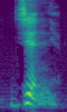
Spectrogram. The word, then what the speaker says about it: dzień: Et c'est dzień. Alors on a DZI, c'est J. Et à la fin, on a N avec l'accent, c'est ni. Dzień.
